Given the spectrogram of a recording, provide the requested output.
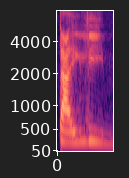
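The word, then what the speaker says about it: ptyalin: किसकी मदद से, सैलिवरी अमाइलेज की मदद से, जिसको हम लोग टाइलिन, यानी कि पी यहाँ पे साइलेंट होता है, टाइलिन भी बोलते हैं।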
